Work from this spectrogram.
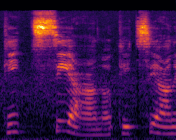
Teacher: O Z tem som explosivo.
